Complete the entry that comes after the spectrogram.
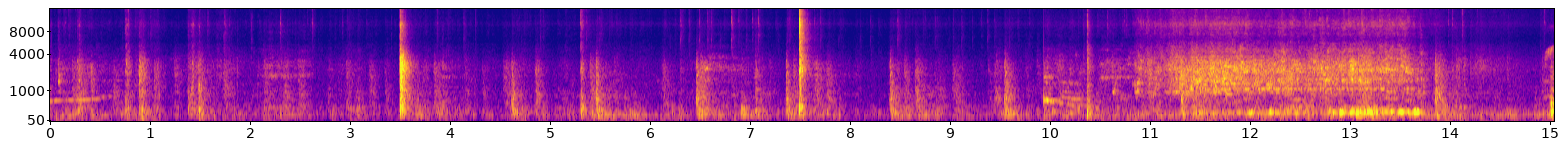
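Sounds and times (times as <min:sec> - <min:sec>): knocks and clatter: 0:00.0 - 0:10.0.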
